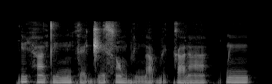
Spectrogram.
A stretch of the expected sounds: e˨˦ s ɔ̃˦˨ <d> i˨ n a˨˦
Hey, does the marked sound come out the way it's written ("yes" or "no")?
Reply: no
